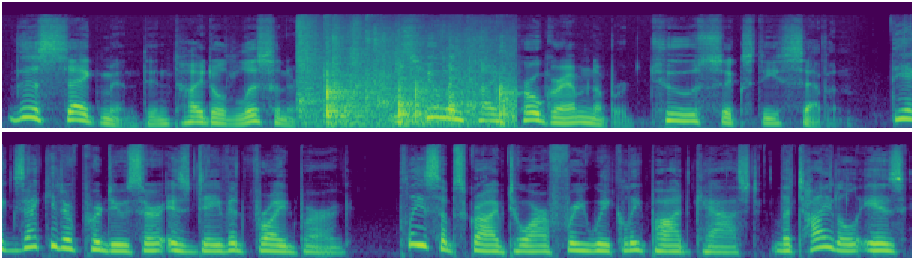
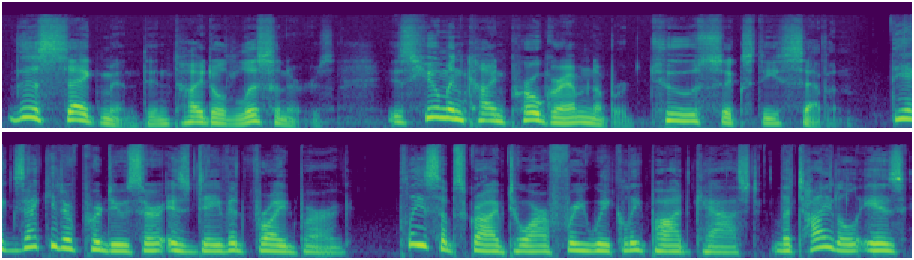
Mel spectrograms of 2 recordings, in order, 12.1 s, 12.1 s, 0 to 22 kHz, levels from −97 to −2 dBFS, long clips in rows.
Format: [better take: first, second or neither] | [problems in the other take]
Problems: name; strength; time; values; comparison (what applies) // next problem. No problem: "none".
second | footsteps; loud; from 2 to 3.5 s; peak 4 dB above the speech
